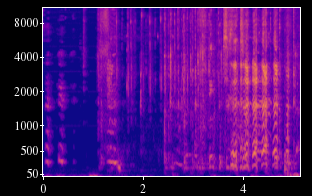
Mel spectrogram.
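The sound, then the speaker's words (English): Fingers type on a computer keyboard in quick bursts of clattering key clicks, starting sparse and growing into a rapid, busy patter. “See? I fucking typed that just fine. There's no delay.”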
